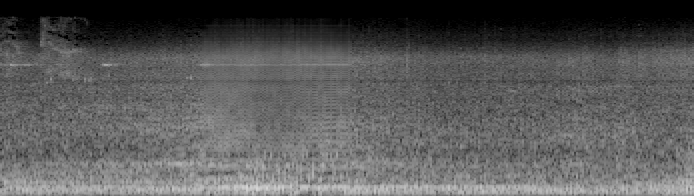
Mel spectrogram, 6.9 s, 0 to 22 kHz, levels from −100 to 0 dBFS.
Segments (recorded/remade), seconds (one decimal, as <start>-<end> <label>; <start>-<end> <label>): 0.0-2.0 recorded; 2.0-3.5 remade; 3.5-6.9 recorded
